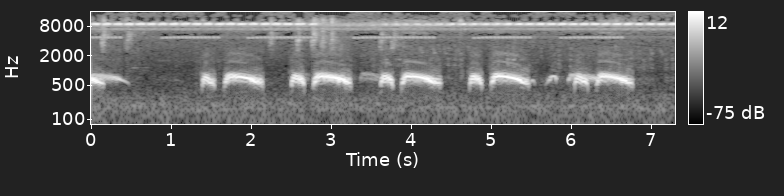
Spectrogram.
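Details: Spotted dove from Cà Mau, Vietnam, a decoy bird facing a seasoned rival: paired cooing phrases, a short note then a longer arched, slightly falling coo, repeated about once a second, with a faint steady high whine behind.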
